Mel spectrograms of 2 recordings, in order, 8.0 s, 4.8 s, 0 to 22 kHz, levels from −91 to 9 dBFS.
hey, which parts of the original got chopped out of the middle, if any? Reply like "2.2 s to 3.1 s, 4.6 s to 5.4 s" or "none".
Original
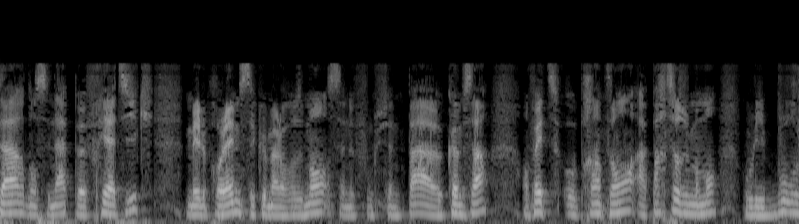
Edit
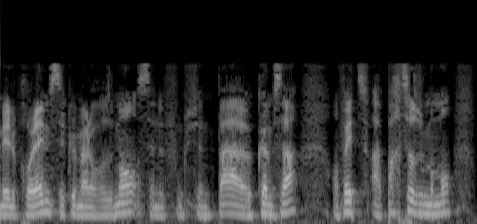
5.6 s to 6.3 s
